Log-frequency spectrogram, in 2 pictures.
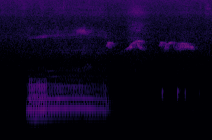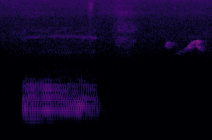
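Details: Night-time snoring heard against a night bird's calls: two low, buzzing snores about four seconds apart, with high night-bird calls in the background; steady snoring during sleep.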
